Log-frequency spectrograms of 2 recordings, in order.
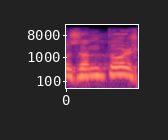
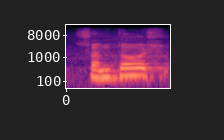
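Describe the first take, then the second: First: The 'sh' sound is pushed out with heavy force. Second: The name is said plainly with no extra force. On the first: "वो श के ऊपर ऐसा जोर लगाएंगे" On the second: "अपने सीधे साधे शब्दों में संतोष"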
